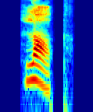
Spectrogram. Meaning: 1. sheet (thin, flat piece of any solid material) 2. sheet (piece of paper, usually rectangular, that has been prepared for writing, printing or other uses)
- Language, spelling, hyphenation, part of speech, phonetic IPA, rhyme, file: Hungarian, lap, lap, noun, [ˈlɒp], -ɒp, Hu-lap.ogg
